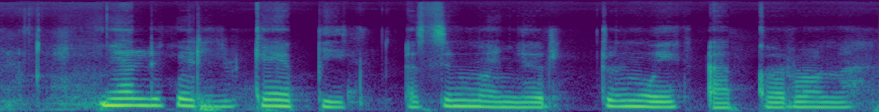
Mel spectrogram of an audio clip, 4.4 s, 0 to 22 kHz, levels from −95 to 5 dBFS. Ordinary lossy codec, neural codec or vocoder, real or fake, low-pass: none; codec, 44.1 kHz, 2.6 kbps, SNAC; fake; none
